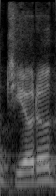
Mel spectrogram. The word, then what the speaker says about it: Giotto: spoilers oh right it's okay this is okay pronunciation did you need for me g-i-o-t-t-o geoto the the artist that gave birth to the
